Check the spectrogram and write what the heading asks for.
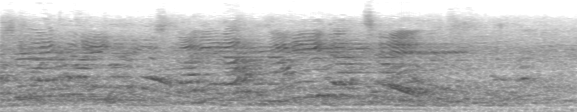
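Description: Schoolgirls' voices, several talking and calling out at once, with no single clear speaker.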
